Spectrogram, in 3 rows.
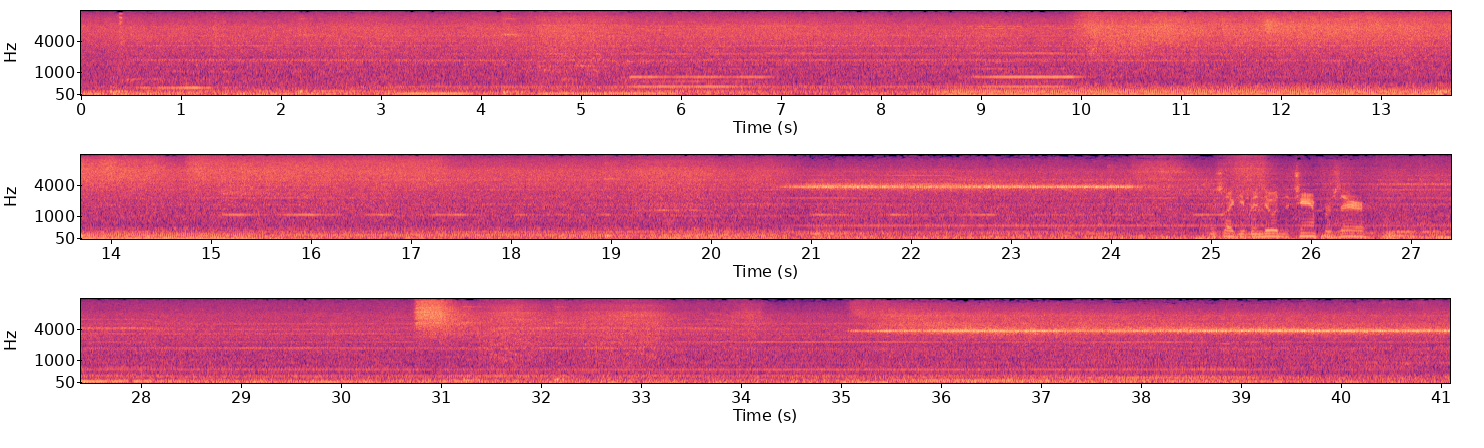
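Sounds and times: machine hum: 0:00.0 - 0:41.0
coolant hiss: 0:01.5 - 0:20.7.

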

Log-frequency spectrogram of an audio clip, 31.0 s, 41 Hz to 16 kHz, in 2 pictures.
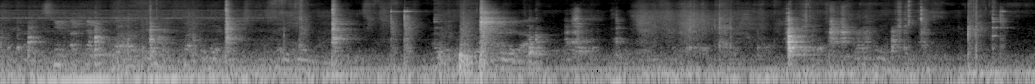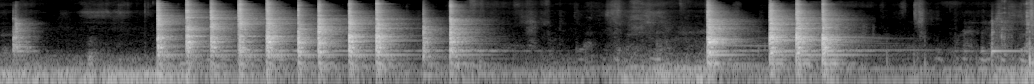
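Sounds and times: metal parts clinking: 0:14.6 - 0:15.3.

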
